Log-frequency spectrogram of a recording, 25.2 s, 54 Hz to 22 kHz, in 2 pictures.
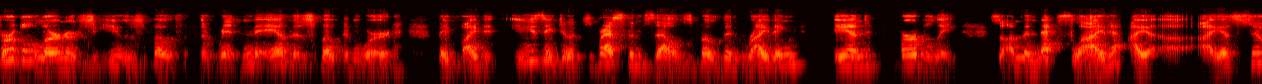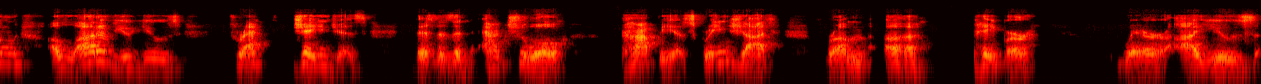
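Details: Adult woman with scratchy voice from spasmodic dysphonia, onset around 2010 and progressively worsening, no cure; her Botox injection was postponed by the doctor; spasmodic dysphonia.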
